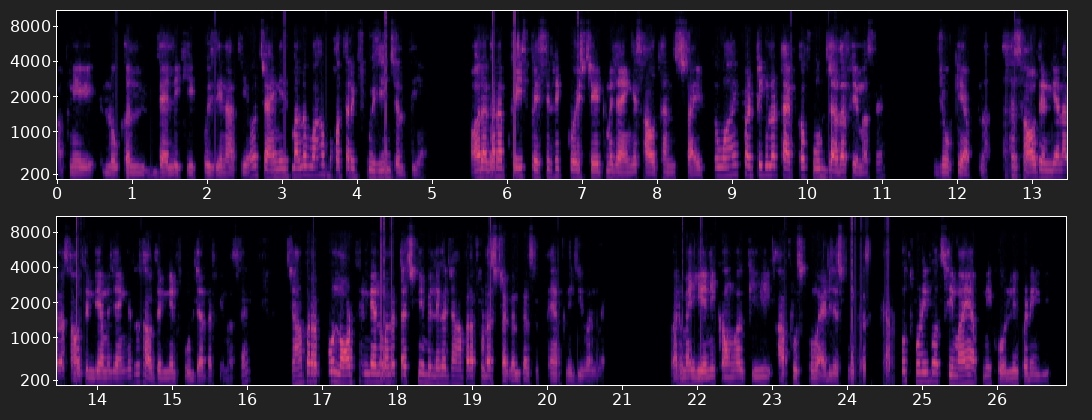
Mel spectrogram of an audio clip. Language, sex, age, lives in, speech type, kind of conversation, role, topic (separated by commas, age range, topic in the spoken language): Hindi, male, 25-29, India, conversation, unstructured, none, आपके हिसाब से एक अच्छा समाज कैसा होना चाहिए?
